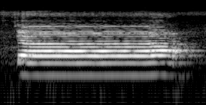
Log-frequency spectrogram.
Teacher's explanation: زبان کی نوک اور اوپر کے دانتوں کی جڑ سے ادا ہوتا ہے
